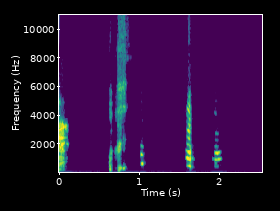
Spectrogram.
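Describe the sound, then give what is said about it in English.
A duck quacks in a handful of short, nasal bursts spaced irregularly over a couple of seconds, clear with silence between calls and no one talking. “Me opens the door. Yeah, this duck.”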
